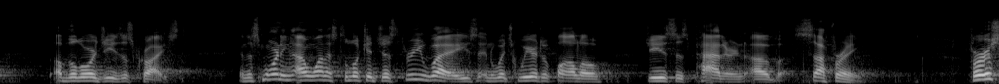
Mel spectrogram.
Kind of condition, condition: setting, large echoing room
